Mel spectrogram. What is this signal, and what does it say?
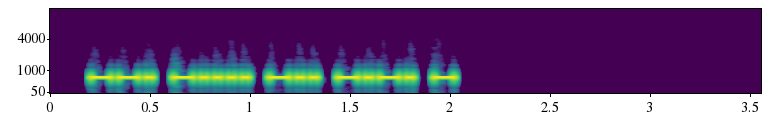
Morse code, heard as a keyed tone, about 36 wpm, 700 Hz. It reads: G6DCT
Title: DXCC-100 Call Signs - 5 Characters - 35wpm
